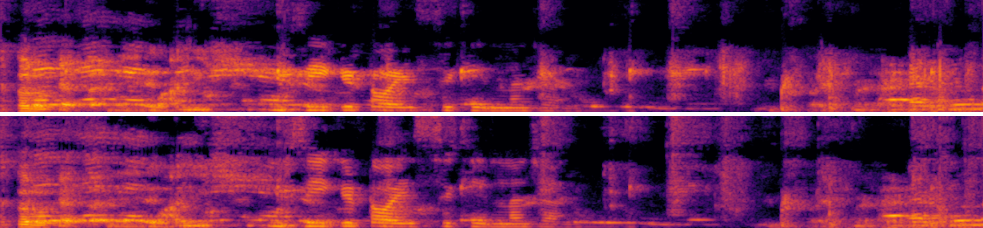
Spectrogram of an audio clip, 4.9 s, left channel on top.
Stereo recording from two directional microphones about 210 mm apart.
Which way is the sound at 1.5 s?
Centre (ahead or behind).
